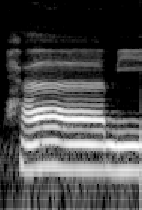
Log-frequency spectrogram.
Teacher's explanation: Kemudian huruf mim yakni mad lazim musaqqal harfi ini dibaca dengan 6 harakat. Jadi ha-nya 2 harakat adalah mad tabi'i harfi, kemudian mimnya tergolong dalam mad lazim musaqqal harfi yang dibaca dengan 6 harakat.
